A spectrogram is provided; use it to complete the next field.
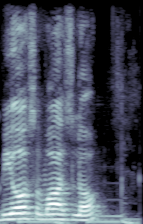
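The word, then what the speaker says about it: Biot–Savart law: in the shepherd's pie it severed slope actually pronounced biot-savart law some people have an issue with that so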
